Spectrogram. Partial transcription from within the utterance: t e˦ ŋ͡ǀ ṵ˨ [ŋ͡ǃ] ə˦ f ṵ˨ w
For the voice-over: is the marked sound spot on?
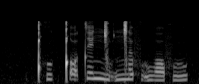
no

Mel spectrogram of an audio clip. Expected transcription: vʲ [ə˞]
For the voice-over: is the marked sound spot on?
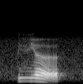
no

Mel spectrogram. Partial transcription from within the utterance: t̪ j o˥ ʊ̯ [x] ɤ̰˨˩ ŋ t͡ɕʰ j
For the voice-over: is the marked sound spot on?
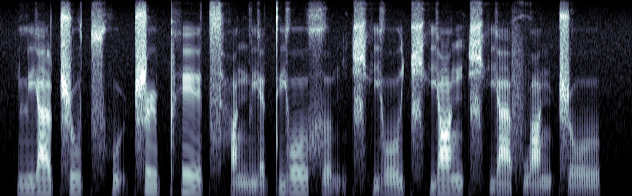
yes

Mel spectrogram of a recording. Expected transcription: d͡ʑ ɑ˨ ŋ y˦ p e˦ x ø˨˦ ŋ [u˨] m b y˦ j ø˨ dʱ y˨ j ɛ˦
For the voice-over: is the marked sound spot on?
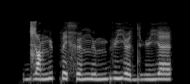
no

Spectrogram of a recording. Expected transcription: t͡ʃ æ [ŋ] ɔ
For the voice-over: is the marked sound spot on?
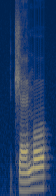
yes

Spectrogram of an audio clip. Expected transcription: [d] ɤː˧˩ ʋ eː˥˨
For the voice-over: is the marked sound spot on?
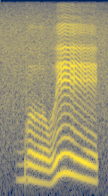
no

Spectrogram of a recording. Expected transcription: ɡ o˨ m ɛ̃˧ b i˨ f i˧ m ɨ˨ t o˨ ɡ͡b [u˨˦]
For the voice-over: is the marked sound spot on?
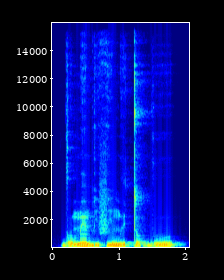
yes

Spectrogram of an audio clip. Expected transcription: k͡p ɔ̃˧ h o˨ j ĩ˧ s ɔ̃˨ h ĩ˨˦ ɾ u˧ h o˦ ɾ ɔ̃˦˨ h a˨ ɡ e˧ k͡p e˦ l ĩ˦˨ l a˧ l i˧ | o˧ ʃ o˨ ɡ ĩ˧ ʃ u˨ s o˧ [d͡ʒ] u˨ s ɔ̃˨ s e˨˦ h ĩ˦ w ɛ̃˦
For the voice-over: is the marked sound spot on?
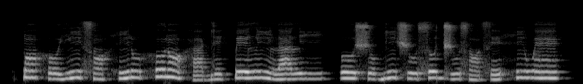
yes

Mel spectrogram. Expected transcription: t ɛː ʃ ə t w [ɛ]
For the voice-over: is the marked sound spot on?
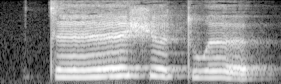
no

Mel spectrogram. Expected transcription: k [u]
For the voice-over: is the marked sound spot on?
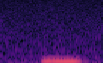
yes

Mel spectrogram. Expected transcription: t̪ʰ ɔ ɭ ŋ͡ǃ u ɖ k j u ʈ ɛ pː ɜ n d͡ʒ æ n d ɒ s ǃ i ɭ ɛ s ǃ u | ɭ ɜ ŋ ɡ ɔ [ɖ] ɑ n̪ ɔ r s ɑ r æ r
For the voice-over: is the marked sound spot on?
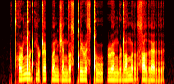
yes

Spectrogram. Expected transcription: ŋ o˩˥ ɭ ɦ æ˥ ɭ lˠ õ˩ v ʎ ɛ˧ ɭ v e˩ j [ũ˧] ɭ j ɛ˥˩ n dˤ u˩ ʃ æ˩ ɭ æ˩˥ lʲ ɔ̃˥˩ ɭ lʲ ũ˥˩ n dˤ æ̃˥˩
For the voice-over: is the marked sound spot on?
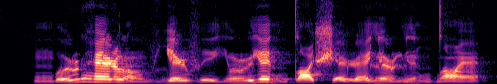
yes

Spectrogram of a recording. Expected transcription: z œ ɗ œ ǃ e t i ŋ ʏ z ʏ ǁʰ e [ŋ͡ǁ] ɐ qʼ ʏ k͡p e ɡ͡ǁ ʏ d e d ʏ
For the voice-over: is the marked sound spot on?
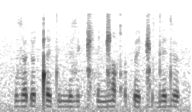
yes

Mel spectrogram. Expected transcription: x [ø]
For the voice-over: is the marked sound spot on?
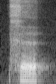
no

